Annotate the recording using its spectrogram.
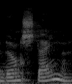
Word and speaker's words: Bursztein: Aujourd'hui, je reçois Rosa Bernstein. Je l'ai bien prononcé. – Parfait. Super.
